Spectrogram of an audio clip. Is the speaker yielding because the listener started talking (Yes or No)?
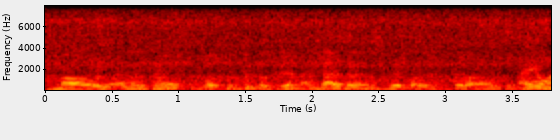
Yes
